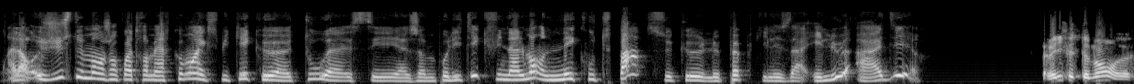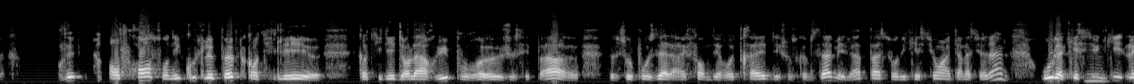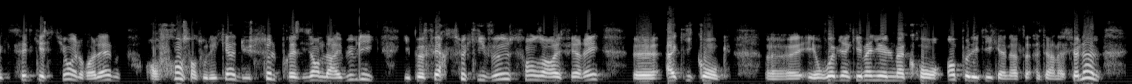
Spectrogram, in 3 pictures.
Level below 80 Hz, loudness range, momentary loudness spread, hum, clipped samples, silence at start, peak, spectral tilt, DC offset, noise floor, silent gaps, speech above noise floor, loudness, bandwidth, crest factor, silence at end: -58 dBFS; 4 LU; 9 LU; none; under 0.1%; 0.05 s; -2 dBFS; -5.5 dB/octave; under 0.1%; -63 dBFS; none; 48 dB; -15 LUFS; 12.5 kHz; 14 dB; 0.1 s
